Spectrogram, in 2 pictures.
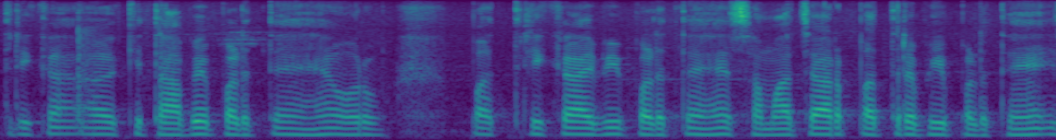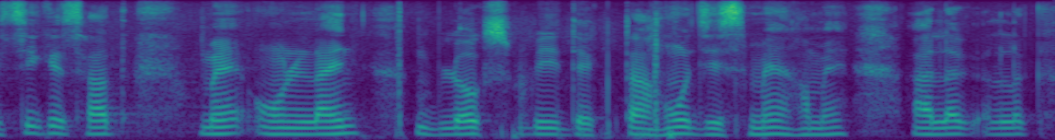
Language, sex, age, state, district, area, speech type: Hindi, male, 18-30, Madhya Pradesh, Bhopal, urban, spontaneous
